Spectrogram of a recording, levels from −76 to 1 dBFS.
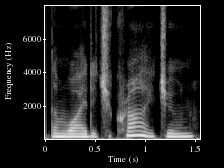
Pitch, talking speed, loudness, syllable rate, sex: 190 Hz, 230 wpm, -14 LUFS, 4.4 syllables/s, female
